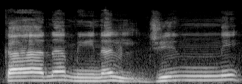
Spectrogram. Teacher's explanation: من ان پر زبر ہے، اس سے الجن کی لام ساکن کے ساتھ ملائیں گے، درمیان میں سے الف یعنی حمزہ کو حذف کریں گے. کانا من الجن، فا علیحدہ، فسقا علیحدہ ملا کر پڑھیں گے.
